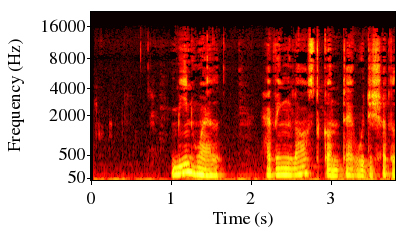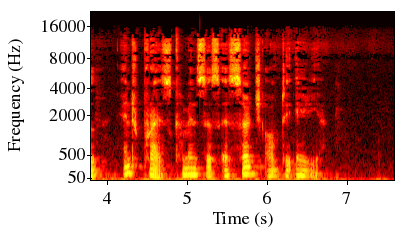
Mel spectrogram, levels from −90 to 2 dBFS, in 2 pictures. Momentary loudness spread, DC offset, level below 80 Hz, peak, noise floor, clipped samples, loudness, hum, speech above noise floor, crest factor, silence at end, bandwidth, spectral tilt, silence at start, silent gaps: 13 LU; under 0.1%; -46 dBFS; 0 dBFS; -49 dBFS; under 0.1%; -20 LUFS; none; 28 dB; 22 dB; 0.1 s; 16 kHz; -3.5 dB/octave; 0.05 s; none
